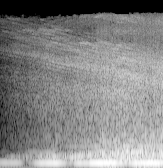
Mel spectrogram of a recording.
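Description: Produced radio transition sound effect: a sudden rush with a steady low drone beneath it and a falling whoosh above, swelling to full loudness about a second in, engine-like.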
